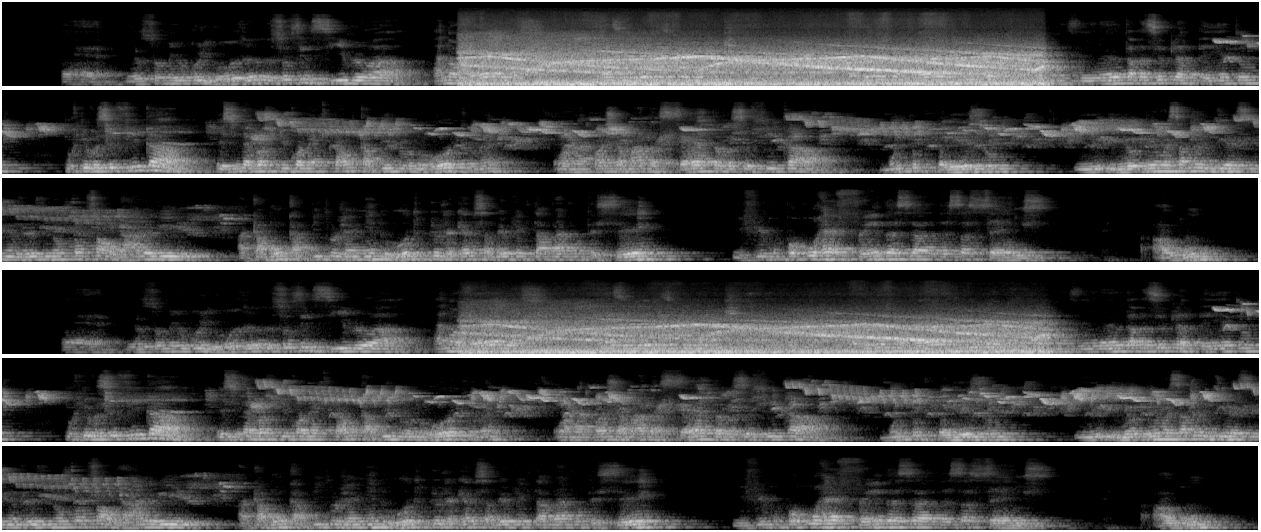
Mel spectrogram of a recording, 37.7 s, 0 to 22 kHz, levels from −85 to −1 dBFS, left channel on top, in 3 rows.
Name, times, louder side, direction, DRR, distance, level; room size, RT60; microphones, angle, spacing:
voice 1, 0.6-4.0 4.3-5.4 5.8-8.0 8.4-12.6 13.2-14.4 14.7-17.5 18.1-20.8 21.3-22.6 23.3-27.1 27.5-31.7 32.4-35.5 36.6-37.1, left 1 dB, 80° left, -3 dB, 1.1 m, -29 dB
sound 1, 4.5-10.4, left 4 dB, 45° left, 0.3 m, -19 dB
sound 2, 12.1-13.1 13.5-14.7 15.0-27.5, right 3 dB, 30° right, 0.6 m, -35 dB
3.4 x 2.6 x 3.4 m, 0.76 s
head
